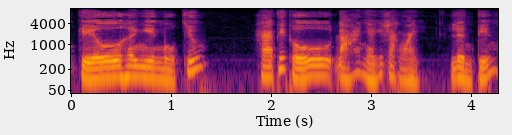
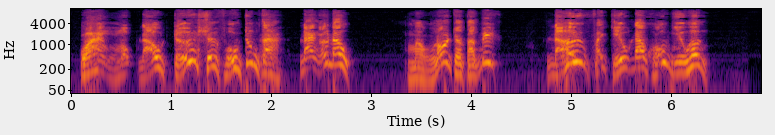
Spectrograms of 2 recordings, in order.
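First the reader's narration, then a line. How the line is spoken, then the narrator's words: Shouting. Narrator (Vietnamese): Một đạo nhân râu dài quát lên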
